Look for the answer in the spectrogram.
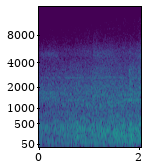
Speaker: I want you to hear that noise, whether the slide's going in or out. It's nothing grinding. That's just the slide mechanism saying I'm in all the way.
